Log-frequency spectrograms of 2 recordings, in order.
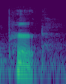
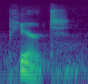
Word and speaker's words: Peart: I think it was Peart, maybe. I don't know. – Depends on where you're from. If you're Canadian, you can pronounce it correctly every time. Everyone else, everywhere else, struggle with it.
